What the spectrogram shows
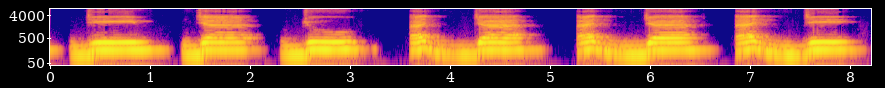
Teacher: জিহ্বা টিপ থেকে হবে না, from middle of the tongue · জিম হচ্ছে সিদ্ধার হরফ বাতাস বন্ধ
